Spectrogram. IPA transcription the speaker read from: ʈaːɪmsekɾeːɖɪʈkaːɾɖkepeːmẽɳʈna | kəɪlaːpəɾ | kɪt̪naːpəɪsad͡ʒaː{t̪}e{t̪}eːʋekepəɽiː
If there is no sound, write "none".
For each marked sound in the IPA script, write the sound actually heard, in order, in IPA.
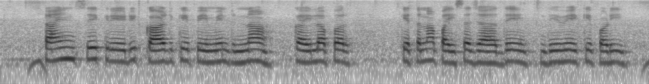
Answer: d̪, d̪

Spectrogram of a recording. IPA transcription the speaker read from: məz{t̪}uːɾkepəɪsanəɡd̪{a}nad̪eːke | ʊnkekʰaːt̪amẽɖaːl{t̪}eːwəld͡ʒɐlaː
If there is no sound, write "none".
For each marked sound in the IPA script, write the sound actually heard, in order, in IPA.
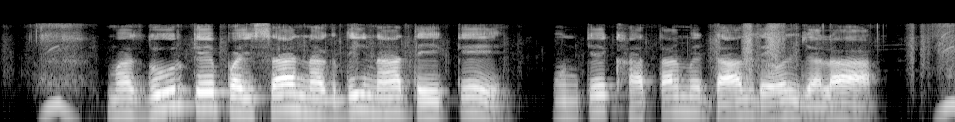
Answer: d̪, i, d̪

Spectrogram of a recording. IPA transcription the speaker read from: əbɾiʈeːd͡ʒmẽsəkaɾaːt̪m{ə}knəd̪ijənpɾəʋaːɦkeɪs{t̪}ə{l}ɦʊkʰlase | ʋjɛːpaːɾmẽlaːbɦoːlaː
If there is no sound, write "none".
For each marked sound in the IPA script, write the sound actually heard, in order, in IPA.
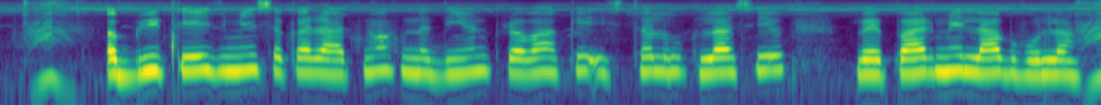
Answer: ə, t̪ʰ, l

